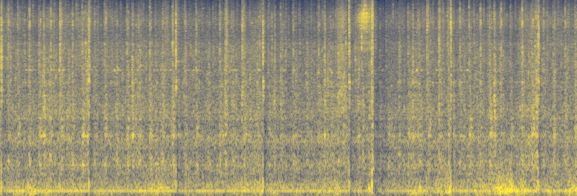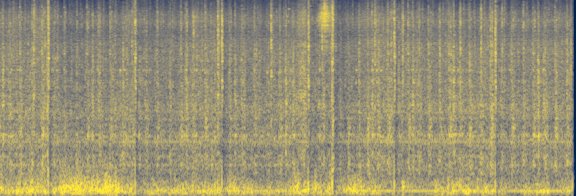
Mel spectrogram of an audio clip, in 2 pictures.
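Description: Antique single-cylinder stationary gas engine running, with a steady hum and a rapid train of sharp exhaust pops, driving a grinding mill through a flat belt. The sound swells louder for a couple of seconds around the middle.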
